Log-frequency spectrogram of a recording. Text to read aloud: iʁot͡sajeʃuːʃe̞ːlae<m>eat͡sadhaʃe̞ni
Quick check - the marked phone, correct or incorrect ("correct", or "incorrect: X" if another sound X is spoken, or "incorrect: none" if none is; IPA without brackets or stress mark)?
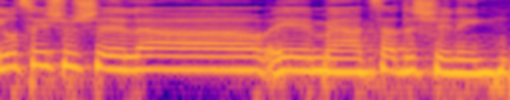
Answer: correct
